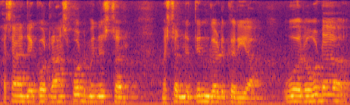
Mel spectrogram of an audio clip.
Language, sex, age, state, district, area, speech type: Sindhi, male, 60+, Maharashtra, Mumbai Suburban, urban, spontaneous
